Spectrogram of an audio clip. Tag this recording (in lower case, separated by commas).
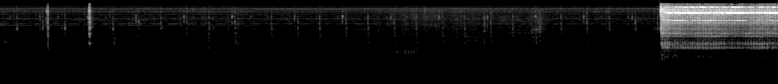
tick-tock, tick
